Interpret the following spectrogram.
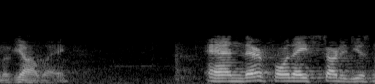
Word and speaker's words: Yahweh: They usually pronounce it Yahweh, but it may not even be the correct pronunciation.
